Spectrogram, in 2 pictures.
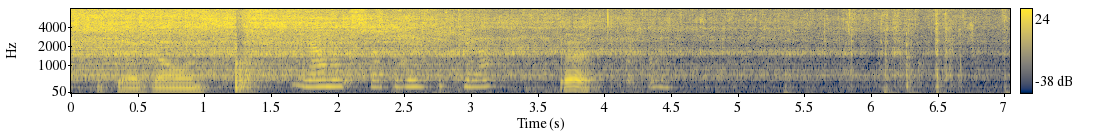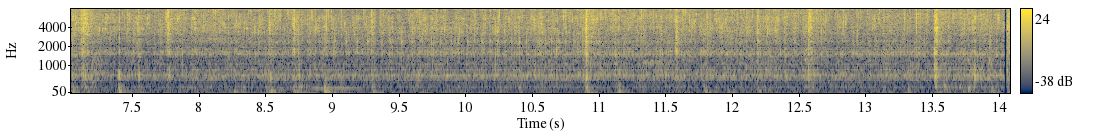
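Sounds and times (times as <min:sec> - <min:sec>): onions sizzling in a pot: 0:00.0 - 0:14.0
spatula scraping and tapping pot: 0:05.3 - 0:09.6, 0:10.6 - 0:12.7.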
